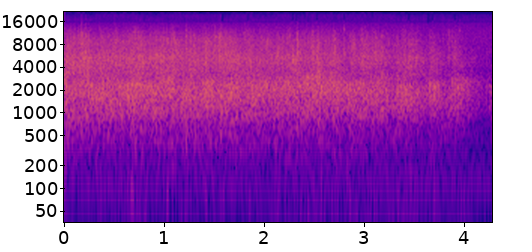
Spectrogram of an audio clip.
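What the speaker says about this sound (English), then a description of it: "please clap for them" Steady applause from the audience at a State of the City address fills the room, a dense even wash of clapping that tapers slightly toward the end.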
